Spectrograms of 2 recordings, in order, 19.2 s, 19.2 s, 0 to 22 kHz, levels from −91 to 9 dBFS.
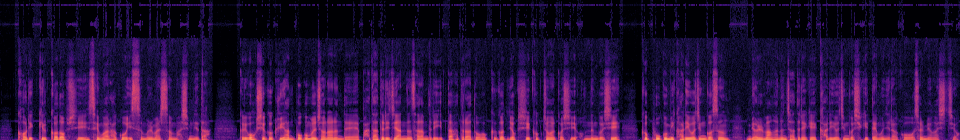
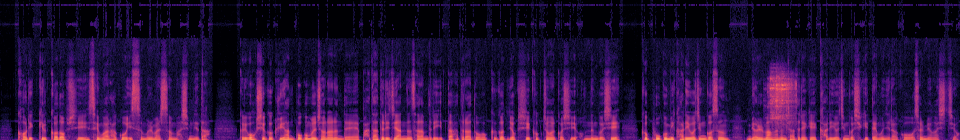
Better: first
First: none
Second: jangling keys; loud; at 15 s; peak 2 dB above the speech

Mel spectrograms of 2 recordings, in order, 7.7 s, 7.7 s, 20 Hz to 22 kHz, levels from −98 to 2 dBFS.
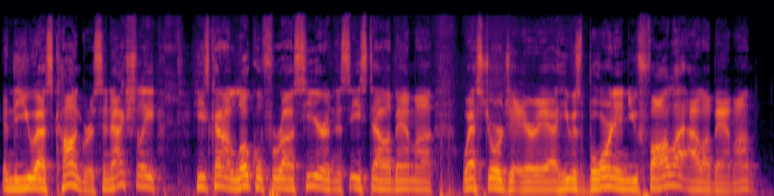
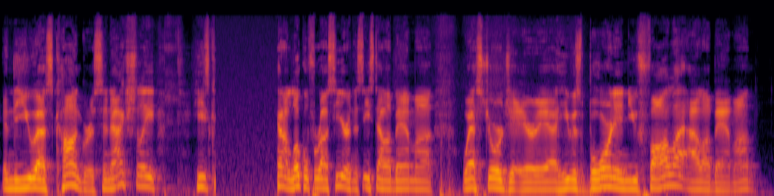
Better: first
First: none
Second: audio freezing; at 2 s for 0.5 s

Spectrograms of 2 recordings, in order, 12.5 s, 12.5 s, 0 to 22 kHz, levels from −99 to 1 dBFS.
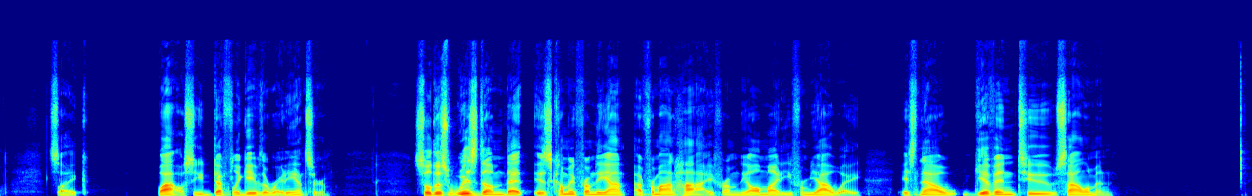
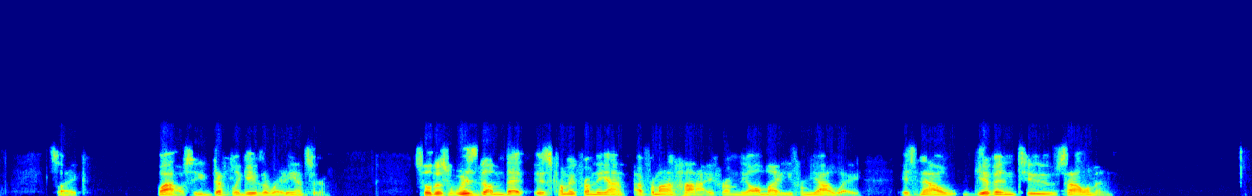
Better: first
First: none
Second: garbled, watery; badly; nothing above 5.5 kHz

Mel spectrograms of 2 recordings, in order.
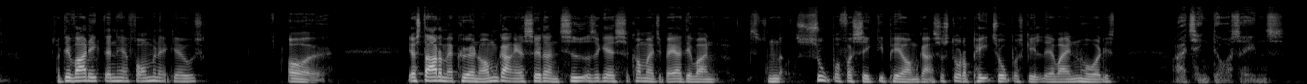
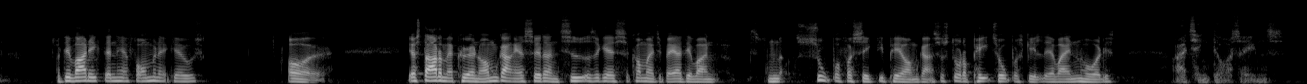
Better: first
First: none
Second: muffled; slightly; fading above 2.5 kHz

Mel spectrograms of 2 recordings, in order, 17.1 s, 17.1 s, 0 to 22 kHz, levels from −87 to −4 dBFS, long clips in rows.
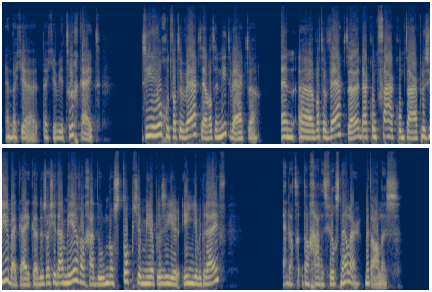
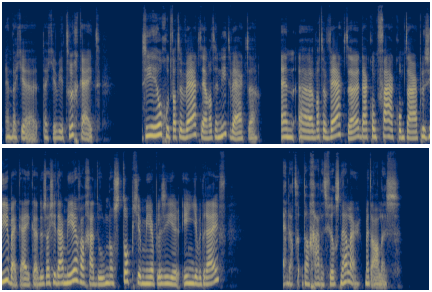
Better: second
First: distortion; slight; 6% of the sound clipped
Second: none

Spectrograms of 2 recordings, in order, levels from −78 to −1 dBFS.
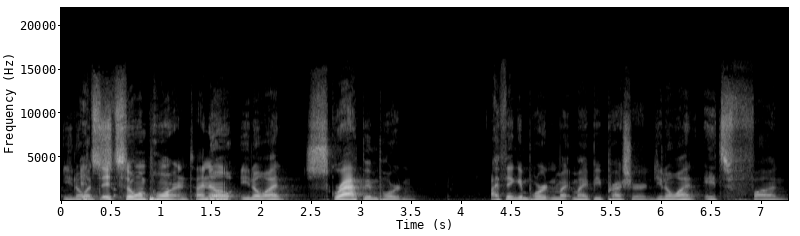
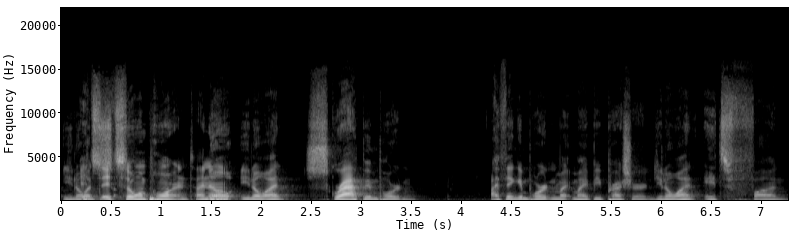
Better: neither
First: none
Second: none

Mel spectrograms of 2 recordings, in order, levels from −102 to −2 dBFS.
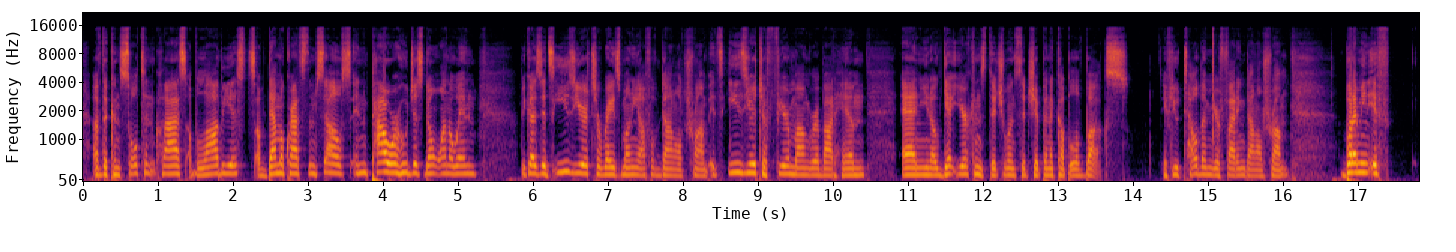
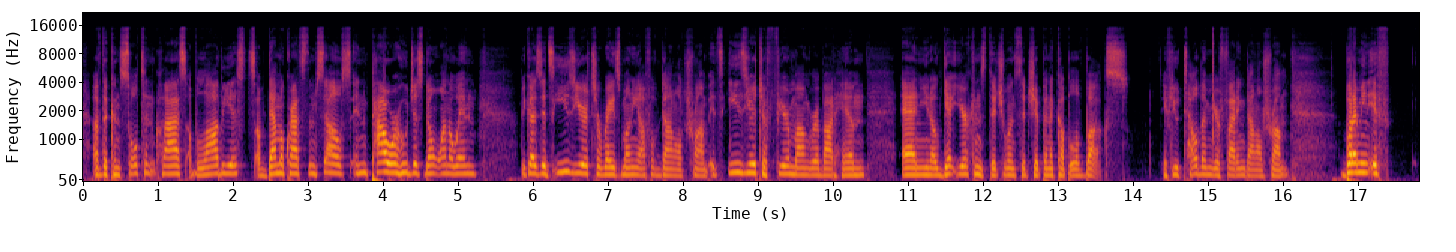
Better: first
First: none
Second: muffled; slightly; fading above 3.5 kHz

